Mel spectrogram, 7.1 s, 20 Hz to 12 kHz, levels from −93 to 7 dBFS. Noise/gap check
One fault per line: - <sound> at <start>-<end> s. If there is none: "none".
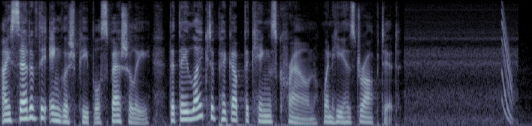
- chirp at 6.7-6.9 s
